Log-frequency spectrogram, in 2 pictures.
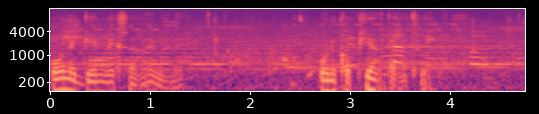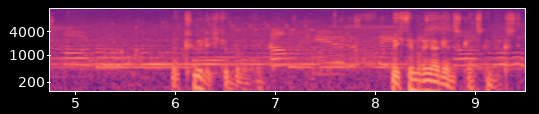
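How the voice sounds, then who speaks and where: A man's voice: low voice, lively intonation, slow pace, pauses often. Wry, brooding man over music. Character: frustrated, brooding, self-mocking journalist. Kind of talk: German radio drama acting.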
